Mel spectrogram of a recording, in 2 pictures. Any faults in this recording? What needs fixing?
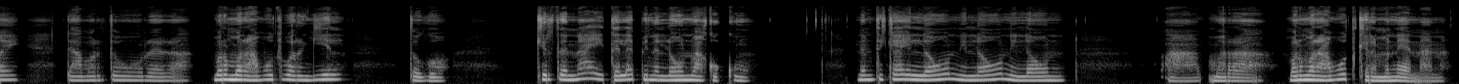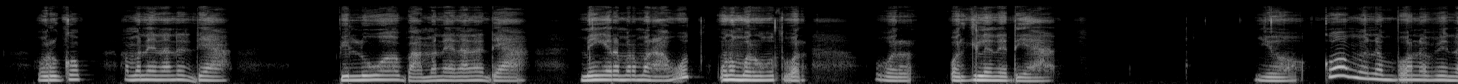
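A time-stretched section runs from 24.80 s to the end at 29.18 s. The speech abruptly slows to 0.68 times its pace at unchanged pitch and drags, likely because software repeated short pieces to lengthen it. On a spectrogram, harmonics keep their height while syllables widen; the waveform shows drawn-out, repetitive envelopes. Edit the speech to length rather than stretching it to fit.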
